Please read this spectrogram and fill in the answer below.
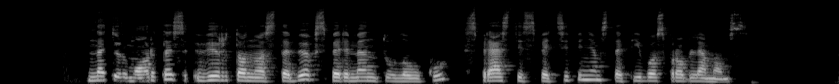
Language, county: Lithuanian, Kaunas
